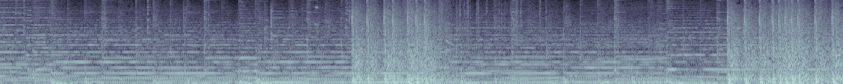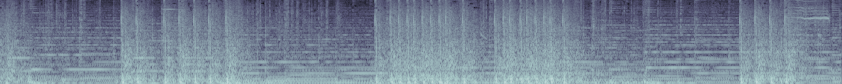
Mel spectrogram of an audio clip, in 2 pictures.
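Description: Automated turret gunfire in the video game RimWorld comes as several sustained bursts of rapid shots, each lasting one to two seconds, over a constant game soundtrack, with no talk.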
